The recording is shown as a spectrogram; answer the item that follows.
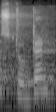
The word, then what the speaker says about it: student: අපි ඔය දෙකම student කිය stress කරන්නේ නැහැ. එකයි stress කරන්නේ. noun එකක්. මේක noun එකක් නිසා first syllable එකද syllables දෙකක් තියෙනකොට පළවෙනි එක stress කරන්න.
